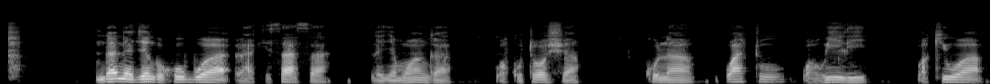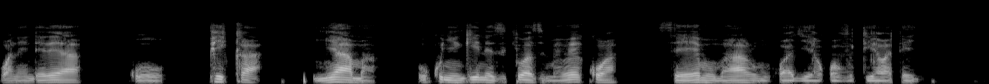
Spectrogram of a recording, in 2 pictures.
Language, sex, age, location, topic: Swahili, male, 18-24, Dar es Salaam, finance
